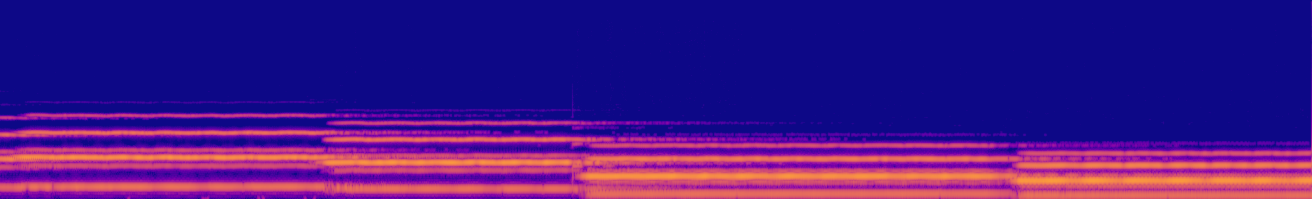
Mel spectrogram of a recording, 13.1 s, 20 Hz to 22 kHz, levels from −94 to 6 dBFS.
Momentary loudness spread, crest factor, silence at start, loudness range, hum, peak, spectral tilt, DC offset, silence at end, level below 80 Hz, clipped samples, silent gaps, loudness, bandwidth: 3 LU; 10 dB; 0 s; 1 LU; none; -12 dBFS; -12.5 dB/octave; under 0.1%; 0 s; -42 dBFS; under 0.1%; none; -23 LUFS; 2.6 kHz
